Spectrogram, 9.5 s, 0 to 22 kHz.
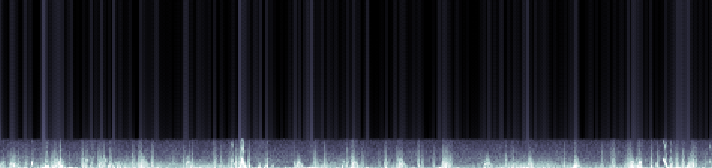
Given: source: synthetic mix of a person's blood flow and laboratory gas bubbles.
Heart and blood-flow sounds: Doppler ultrasound of blood flow; subclavian vein
0.00-0.07 s: bubbles
0.15-0.22 s: bubbles
0.38-0.90 s: bubbles
1.08-1.27 s: bubbles
1.39-1.64 s: bubbles
3.06-3.35 s: bubbles
3.40-3.67 s: bubbles
3.89-3.96 s: bubbles
4.53-4.76 s: bubbles
5.10-5.39 s: bubbles
8.29-8.78 s: bubbles
8.82-9.00 s: bubbles
9.45-9.51 s: bubbles
From the record:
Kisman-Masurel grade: 232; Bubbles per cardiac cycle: several, 3 to 8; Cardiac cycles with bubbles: 50 to 99%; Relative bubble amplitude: moderate (0.250 to 0.450); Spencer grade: 3 (all of the cardiac periods contain showers or single bubble signals, but not dominating or overriding the cardiac motion signals); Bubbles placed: anywhere in the cardiac cycle

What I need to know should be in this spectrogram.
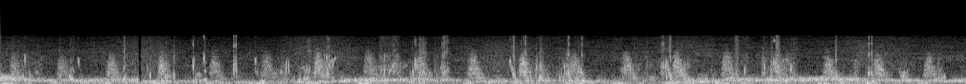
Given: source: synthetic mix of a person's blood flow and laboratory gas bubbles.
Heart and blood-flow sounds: Doppler ultrasound of blood flow; subclavian vein
0.00-0.44 s: bubbles
0.57-0.62 s: bubbles
0.66-0.82 s: bubbles
1.20-1.29 s: bubbles
1.44-1.78 s: bubbles
1.90-2.10 s: bubbles
2.30-2.41 s: bubbles
2.53-2.65 s: bubbles
2.71-2.95 s: bubbles
2.98-3.15 s: bubbles
3.21-3.39 s: bubbles
3.71-4.52 s: bubbles
5.07-5.88 s: bubbles
6.32-6.54 s: bubbles
6.59-6.92 s: bubbles
7.11-7.18 s: bubbles
7.41-7.49 s: bubbles
7.61-7.99 s: bubbles
8.34-8.40 s: bubbles
8.53-8.61 s: bubbles
8.63-8.85 s: bubbles
8.97-9.13 s: bubbles
9.27-9.48 s: bubbles
From the record:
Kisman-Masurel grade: 342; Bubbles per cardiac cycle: rolling drumbeat, 9 or more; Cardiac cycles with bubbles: 100%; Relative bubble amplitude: moderate (0.250 to 0.450); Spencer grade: 3 (all of the cardiac periods contain showers or single bubble signals, but not dominating or overriding the cardiac motion signals); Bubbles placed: anywhere in the cardiac cycle

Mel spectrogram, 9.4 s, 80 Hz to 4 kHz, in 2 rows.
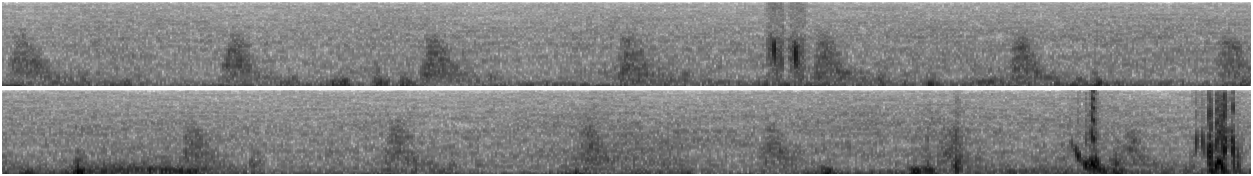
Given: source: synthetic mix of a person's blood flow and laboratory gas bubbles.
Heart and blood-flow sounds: Doppler ultrasound of blood flow; subclavian vein
2.86-3.02 s: bubbles
8.25-8.29 s: bubbles
8.68-8.86 s: bubbles
9.14-9.35 s: bubbles
From the record:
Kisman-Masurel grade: 123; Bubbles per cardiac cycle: 1 to 2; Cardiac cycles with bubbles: 10 to 50%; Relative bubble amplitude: loud (0.450 to 0.775); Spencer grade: 2 (many but less than half of the cardiac periods contain bubble signals, singularly or in groups); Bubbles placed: anywhere in the cardiac cycle

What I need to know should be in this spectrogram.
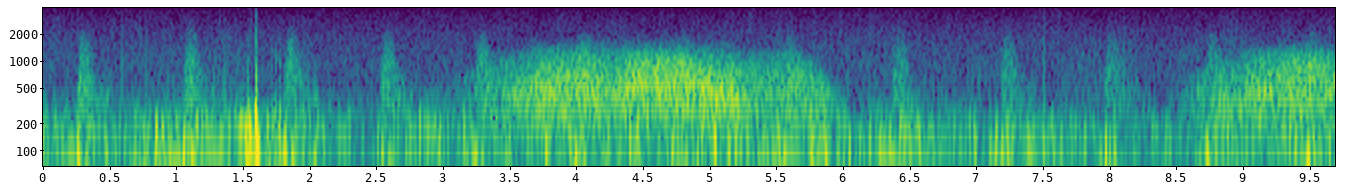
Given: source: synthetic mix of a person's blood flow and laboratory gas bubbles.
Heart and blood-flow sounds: Doppler ultrasound of blood flow; subclavian vein
no bubbles
From the record:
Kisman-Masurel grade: 000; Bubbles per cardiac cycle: 0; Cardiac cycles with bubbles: 0%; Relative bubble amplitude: no bubbles discernible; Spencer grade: 0 (complete lack of bubble signals)

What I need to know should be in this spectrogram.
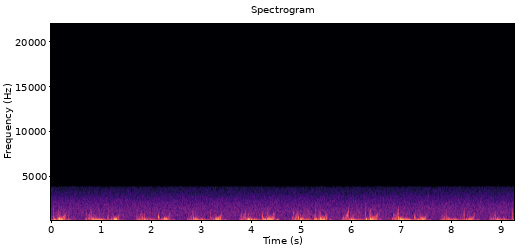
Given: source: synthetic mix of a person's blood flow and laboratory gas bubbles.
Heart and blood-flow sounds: Doppler ultrasound of blood flow; precordium
no bubbles
From the record:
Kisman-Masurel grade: 000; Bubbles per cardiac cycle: 0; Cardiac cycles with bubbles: 0%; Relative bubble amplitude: no bubbles discernible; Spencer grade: 0 (complete lack of bubble signals)

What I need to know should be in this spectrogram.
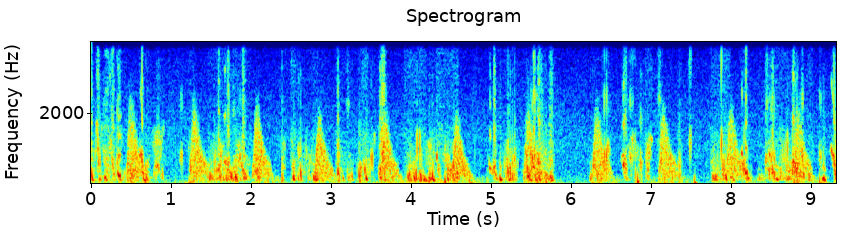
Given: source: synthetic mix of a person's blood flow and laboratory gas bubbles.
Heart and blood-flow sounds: Doppler ultrasound of blood flow; subclavian vein
0.00-0.92 s: bubbles
1.09-1.16 s: bubbles
1.21-1.28 s: bubbles
1.45-2.00 s: bubbles
2.38-2.43 s: bubbles
2.48-2.94 s: bubbles
3.04-3.73 s: bubbles
3.91-4.63 s: bubbles
4.93-5.34 s: bubbles
5.38-5.80 s: bubbles
6.22-6.51 s: bubbles
6.60-7.03 s: bubbles
7.07-7.17 s: bubbles
7.32-7.39 s: bubbles
7.46-7.51 s: bubbles
7.74-8.01 s: bubbles
8.09-8.25 s: bubbles
8.32-9.03 s: bubbles
9.09-9.32 s: bubbles
From the record:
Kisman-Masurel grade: 343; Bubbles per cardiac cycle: rolling drumbeat, 9 or more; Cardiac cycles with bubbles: 100%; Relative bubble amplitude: loud (0.450 to 0.775); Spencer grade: 3 (all of the cardiac periods contain showers or single bubble signals, but not dominating or overriding the cardiac motion signals); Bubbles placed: anywhere in the cardiac cycle

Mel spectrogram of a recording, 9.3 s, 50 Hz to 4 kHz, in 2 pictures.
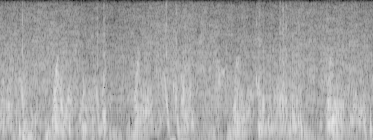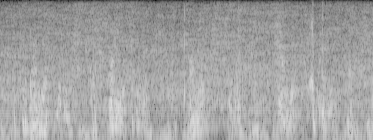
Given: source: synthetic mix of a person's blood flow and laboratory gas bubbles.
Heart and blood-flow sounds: Doppler ultrasound of blood flow; precordium
0.17-0.61 s: bubbles
0.82-0.92 s: bubbles
1.00-1.41 s: bubbles
2.01-2.40 s: bubbles
2.67-2.83 s: bubbles
3.18-3.81 s: bubbles
4.58-5.29 s: bubbles
5.77-5.91 s: bubbles
6.29-6.52 s: bubbles
6.71-6.90 s: bubbles
6.92-7.00 s: bubbles
7.04-7.31 s: bubbles
7.54-7.72 s: bubbles
8.50-8.78 s: bubbles
8.98-9.10 s: bubbles
From the record:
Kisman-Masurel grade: 242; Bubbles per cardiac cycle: several, 3 to 8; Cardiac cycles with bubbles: 100%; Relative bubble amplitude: moderate (0.250 to 0.450); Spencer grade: 3 (all of the cardiac periods contain showers or single bubble signals, but not dominating or overriding the cardiac motion signals); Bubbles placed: only in the low amplitude regions of the cardiac cycle

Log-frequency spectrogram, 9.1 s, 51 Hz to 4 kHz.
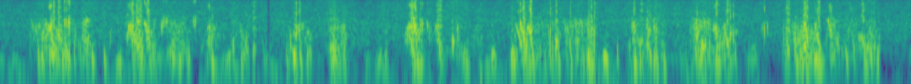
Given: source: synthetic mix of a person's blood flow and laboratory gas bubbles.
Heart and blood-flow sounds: Doppler ultrasound of blood flow; precordium
0.29-1.15 s: bubbles
1.24-1.98 s: bubbles
2.04-2.21 s: bubbles
2.30-2.58 s: bubbles
2.85-3.14 s: bubbles
3.26-3.51 s: bubbles
3.84-3.90 s: bubbles
4.04-4.47 s: bubbles
4.50-4.72 s: bubbles
5.07-6.00 s: bubbles
6.14-6.22 s: bubbles
6.26-6.69 s: bubbles
6.73-7.40 s: bubbles
7.62-7.72 s: bubbles
7.81-8.81 s: bubbles
From the record:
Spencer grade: 4 (maximum detectable bubble signal sounding continuously throughout systole and diastole of every cardiac period, and overriding the amplitude of the normal cardiac signals); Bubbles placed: only in the low amplitude regions of the cardiac cycle

